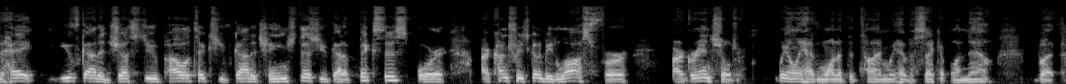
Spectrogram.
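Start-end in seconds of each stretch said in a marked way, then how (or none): none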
